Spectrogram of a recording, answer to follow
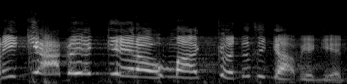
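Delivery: very high, loud mock scream, easing down by the end; imitated drunken scream. Drunk Raul hollering during preaching, imitated scream. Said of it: "he'd scream out".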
